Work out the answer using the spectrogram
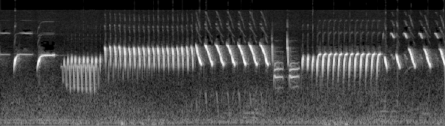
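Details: Canary performing trills and rolls to excite a female: brief whistles open into a long, fast, steady buzzing roll, broken by a short low note, then another rapid trill.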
